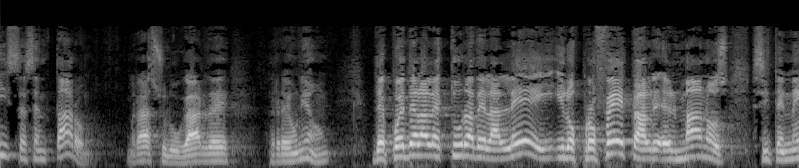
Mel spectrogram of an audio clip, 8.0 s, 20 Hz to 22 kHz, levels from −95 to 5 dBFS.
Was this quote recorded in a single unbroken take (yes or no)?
no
